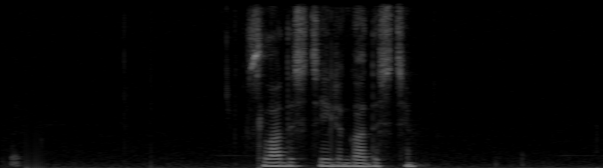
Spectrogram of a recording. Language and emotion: Russian, neutral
